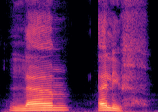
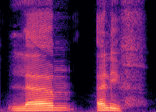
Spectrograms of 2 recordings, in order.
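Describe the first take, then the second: The two takes are said the same way.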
